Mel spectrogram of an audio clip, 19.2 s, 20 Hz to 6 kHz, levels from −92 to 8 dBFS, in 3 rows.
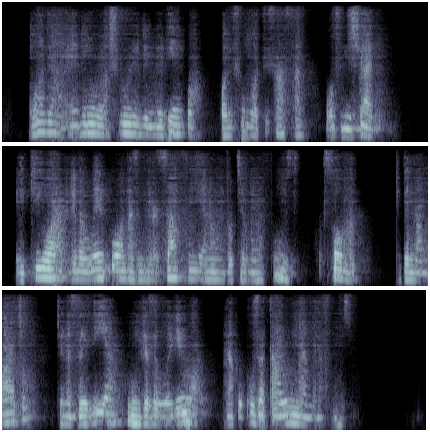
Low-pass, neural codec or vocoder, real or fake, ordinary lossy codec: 5.4 kHz; codec, 44.1 kHz, 0.9 kbps, DAC; fake; AAC, 24 kbps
